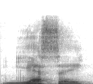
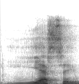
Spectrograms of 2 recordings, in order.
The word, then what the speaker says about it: Jessie: Born in Canada to Colombian parents, Reyez, who pronounces Jessie as Yessie. So there's two artists that you have to understand. Six Lack is Black and Jessie is Yessie with a Y, because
